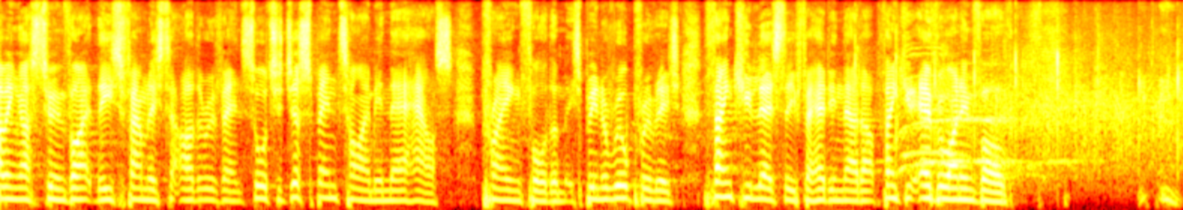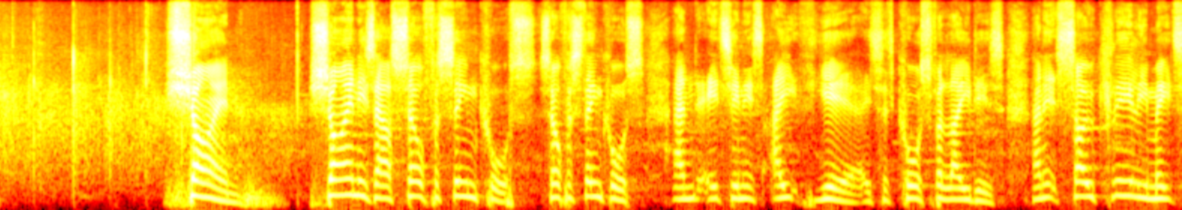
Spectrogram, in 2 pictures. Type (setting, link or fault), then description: setting, large echoing room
